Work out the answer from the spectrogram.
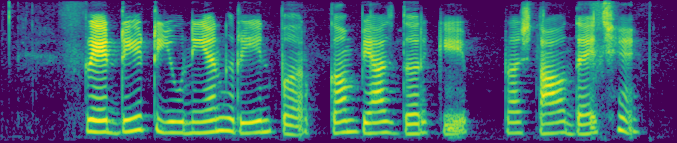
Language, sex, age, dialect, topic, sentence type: Maithili, female, 31-35, Eastern / Thethi, banking, statement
